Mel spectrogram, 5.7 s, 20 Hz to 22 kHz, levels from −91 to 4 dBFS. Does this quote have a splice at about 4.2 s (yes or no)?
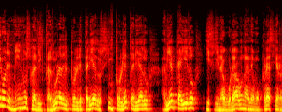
no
